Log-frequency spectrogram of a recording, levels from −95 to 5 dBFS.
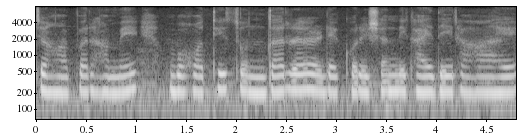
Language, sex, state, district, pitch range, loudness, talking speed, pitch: Hindi, female, Chhattisgarh, Raigarh, 205-220 Hz, -15 LUFS, 135 wpm, 210 Hz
